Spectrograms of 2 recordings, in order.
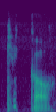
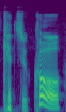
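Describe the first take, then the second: First: A held k replaces the tsu syllable. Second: The full syllable tsu is said before ko. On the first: The speaker calls it right. "then it just becomes kekko" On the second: The speaker calls it wrong. "you wouldn't want to read this as ketsuko"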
